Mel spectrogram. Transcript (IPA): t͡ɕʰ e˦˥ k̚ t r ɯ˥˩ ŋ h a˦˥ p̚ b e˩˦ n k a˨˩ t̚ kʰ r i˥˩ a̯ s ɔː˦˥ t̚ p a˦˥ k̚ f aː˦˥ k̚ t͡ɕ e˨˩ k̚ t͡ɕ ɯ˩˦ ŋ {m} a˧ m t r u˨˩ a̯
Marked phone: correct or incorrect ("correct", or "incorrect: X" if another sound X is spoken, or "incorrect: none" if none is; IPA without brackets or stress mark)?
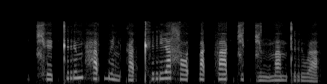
correct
